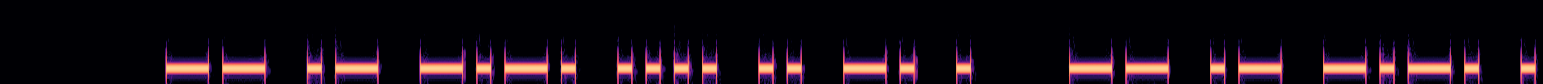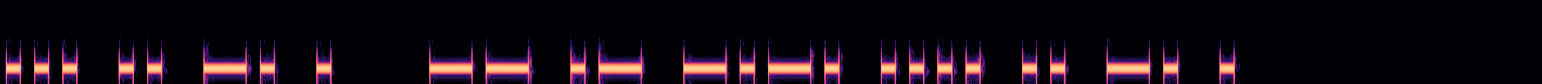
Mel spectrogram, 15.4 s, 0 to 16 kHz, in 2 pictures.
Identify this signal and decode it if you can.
Morse code, heard as a keyed tone, about 17 wpm, 700 Hz. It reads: MACHINE MACHINE MACHINE
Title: Top 500 Words Repeated 17wpm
